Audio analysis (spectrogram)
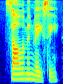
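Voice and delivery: plain reading voice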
